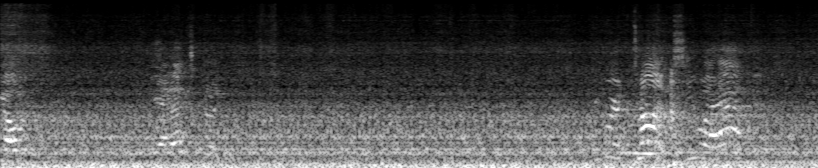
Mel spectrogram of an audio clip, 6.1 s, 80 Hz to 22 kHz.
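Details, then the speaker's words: Yale forklift, four-cylinder Continental flathead on propane, running after sitting many years (since 2014, earlier 2001): low steady chugging idle with a few clicks, no knocks or misses; running normally. "Four-cylinder, propane engine. I think it's got a Continental, I think, in it, Cody. Yeah, flathead four."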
